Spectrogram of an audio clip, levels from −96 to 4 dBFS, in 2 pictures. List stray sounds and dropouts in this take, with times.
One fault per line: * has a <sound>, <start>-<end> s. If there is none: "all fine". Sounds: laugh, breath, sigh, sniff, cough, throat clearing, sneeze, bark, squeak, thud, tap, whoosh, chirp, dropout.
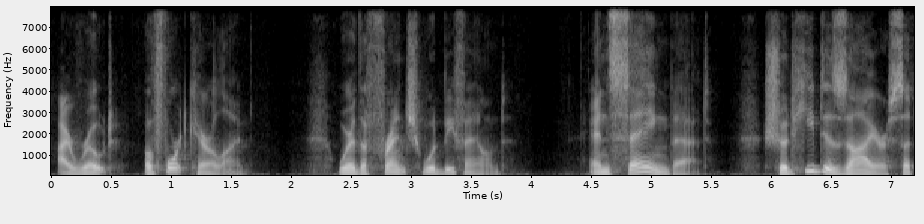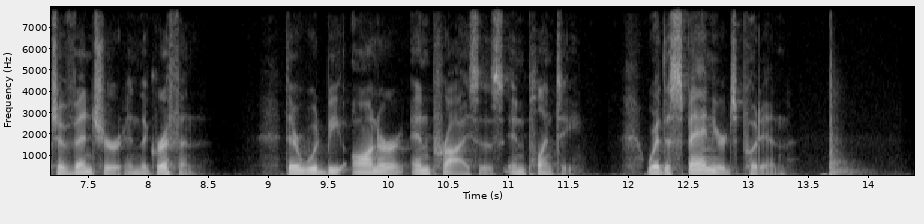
* has a thud, 13.6-14.1 s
